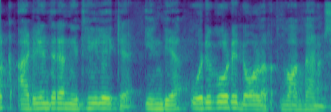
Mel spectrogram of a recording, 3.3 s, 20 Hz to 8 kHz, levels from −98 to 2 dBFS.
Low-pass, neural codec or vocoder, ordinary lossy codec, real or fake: none; codec, 16 kHz, 4 kbps, FreqCodec, smaller model; none; fake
